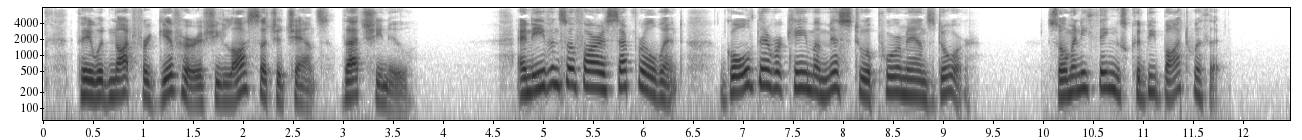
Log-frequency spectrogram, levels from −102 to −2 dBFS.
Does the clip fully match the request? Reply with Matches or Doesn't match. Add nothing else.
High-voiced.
Matches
